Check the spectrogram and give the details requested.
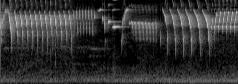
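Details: Belgian canary song built from a long run of rapid repeated downslurred notes, a few clear whistles and a short held tone, then a series of swooping notes into a fast trill.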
